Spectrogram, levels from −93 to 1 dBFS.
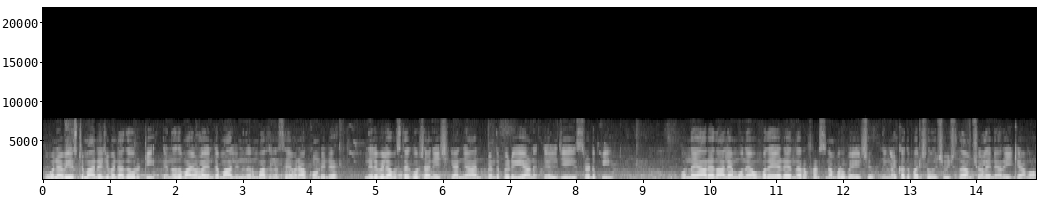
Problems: continuous background conversations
